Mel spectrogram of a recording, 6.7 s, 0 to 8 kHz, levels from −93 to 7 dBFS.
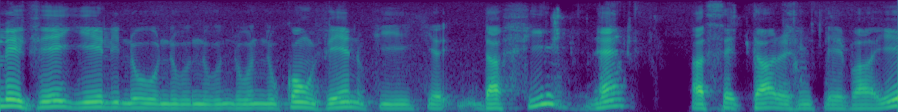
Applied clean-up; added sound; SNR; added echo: neural mask model Resemble Enhance denoiser.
